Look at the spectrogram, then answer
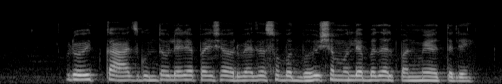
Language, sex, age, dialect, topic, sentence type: Marathi, female, 25-30, Southern Konkan, banking, statement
